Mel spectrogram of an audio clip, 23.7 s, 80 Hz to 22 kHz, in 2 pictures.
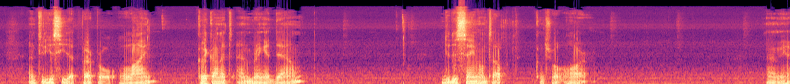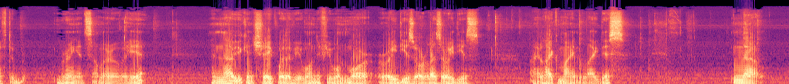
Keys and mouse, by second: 7.7 ctrl+r, 20.8 middle click.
